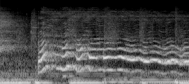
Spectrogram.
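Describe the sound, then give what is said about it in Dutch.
A dog vocalizes loudly in one continuous, drawn-out tonal burst lasting under two seconds, with a low rumbling background beneath it and no talking. “Hond? Hond, is dat, je, is dat je definitieve antwoord? Ja. Dat is correct.”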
